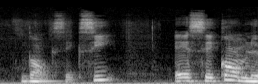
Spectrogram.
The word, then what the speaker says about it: xi: Pour ça, c'est xi. Donc c'est xi.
